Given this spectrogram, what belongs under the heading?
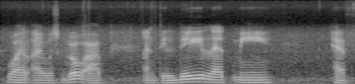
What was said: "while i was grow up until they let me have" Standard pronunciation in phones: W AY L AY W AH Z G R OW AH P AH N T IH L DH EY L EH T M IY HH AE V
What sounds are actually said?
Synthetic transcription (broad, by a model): W AY L AY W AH S G OW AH P AH N T IH L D EY L EH T M IY HH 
